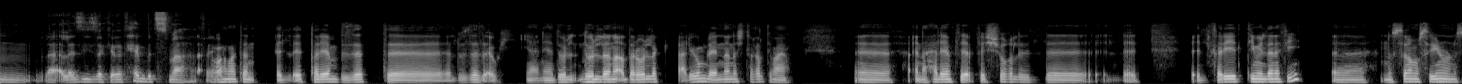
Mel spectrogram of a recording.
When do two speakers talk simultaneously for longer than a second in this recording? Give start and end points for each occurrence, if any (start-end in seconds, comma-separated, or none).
none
